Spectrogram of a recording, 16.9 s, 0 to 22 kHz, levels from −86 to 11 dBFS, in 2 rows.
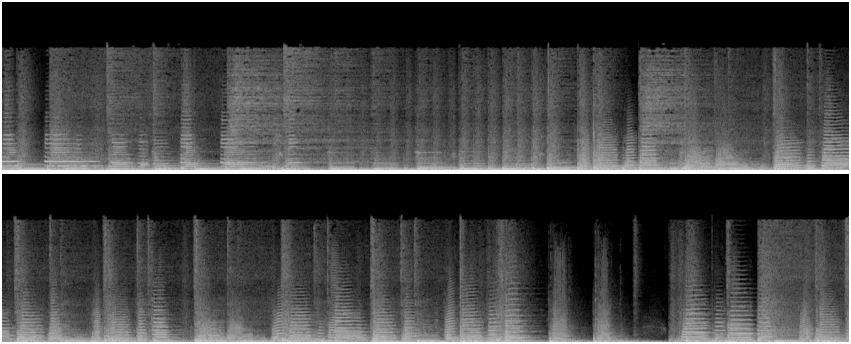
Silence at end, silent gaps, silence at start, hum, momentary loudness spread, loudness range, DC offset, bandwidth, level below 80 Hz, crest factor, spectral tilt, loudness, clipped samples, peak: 0 s; none; 0 s; none; 4 LU; 1 LU; under 0.1%; 17 kHz; -24 dBFS; 14 dB; -6 dB/octave; -16 LUFS; under 0.1%; -2 dBFS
